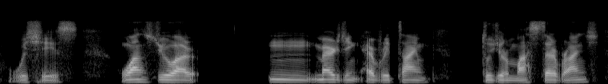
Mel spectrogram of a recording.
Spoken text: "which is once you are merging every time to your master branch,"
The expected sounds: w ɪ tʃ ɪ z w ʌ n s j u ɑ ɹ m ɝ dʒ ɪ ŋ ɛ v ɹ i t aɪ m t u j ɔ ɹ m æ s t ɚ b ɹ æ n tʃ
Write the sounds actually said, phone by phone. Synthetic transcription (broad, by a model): w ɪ tʃ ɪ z w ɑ n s j u ɑ ɹ m ɝ dʒ ɪ ŋ ɛ v ɹ i t aɪ m t u j ɔ ɹ m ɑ s t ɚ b ɹ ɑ n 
